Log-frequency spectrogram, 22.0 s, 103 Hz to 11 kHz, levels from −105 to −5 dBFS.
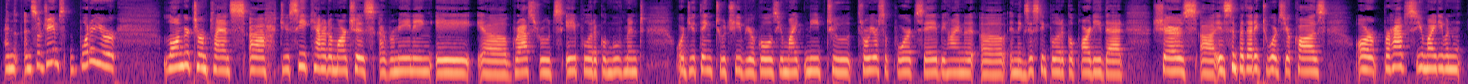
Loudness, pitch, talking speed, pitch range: -27 LUFS, 215 Hz, 165 wpm, 205-240 Hz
